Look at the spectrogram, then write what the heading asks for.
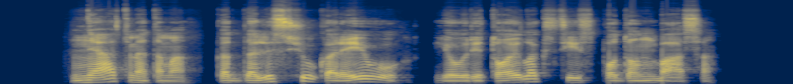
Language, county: Lithuanian, Klaipėda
